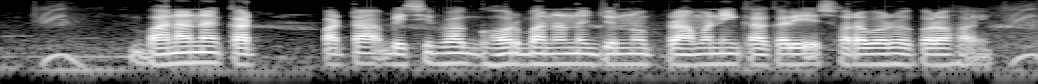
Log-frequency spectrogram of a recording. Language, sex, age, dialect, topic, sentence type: Bengali, male, 18-24, Western, agriculture, statement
